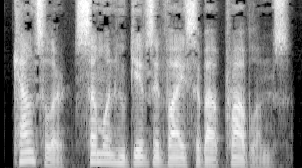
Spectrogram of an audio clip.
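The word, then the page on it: counsellor: uk ˈkaʊnsələ(r); en-us ˈkaʊnsələr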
